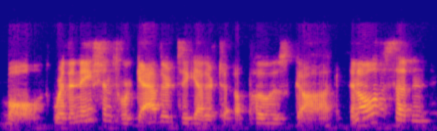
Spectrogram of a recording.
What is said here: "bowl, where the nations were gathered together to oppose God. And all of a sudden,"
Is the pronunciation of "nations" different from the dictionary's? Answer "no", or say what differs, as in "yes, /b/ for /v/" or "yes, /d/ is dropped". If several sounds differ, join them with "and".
no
